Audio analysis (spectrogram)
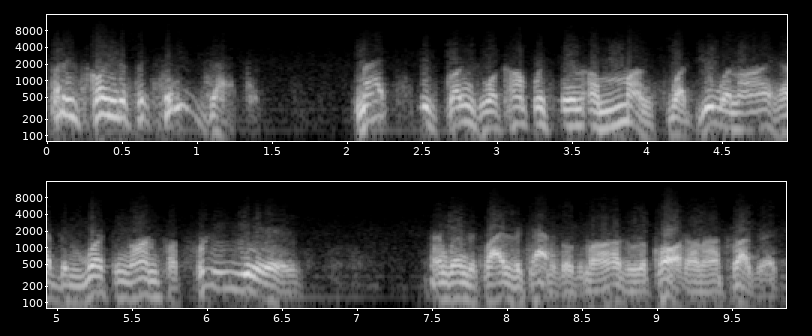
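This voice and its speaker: An actor playing a proud, cold, middle-aged scientist, lecturing with emphatic authority in 1960s radio drama style. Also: male voice, mid-range voice, very animated, fairly quick, husky. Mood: assured, persuasive. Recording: narrow, phone-like old radio recording.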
